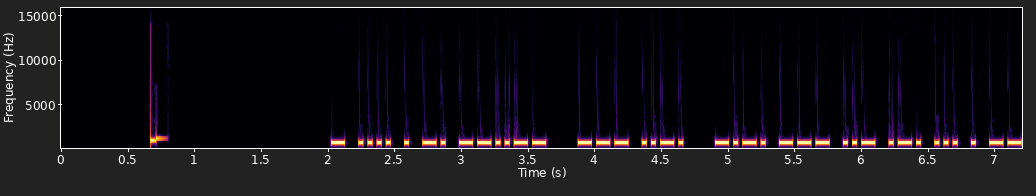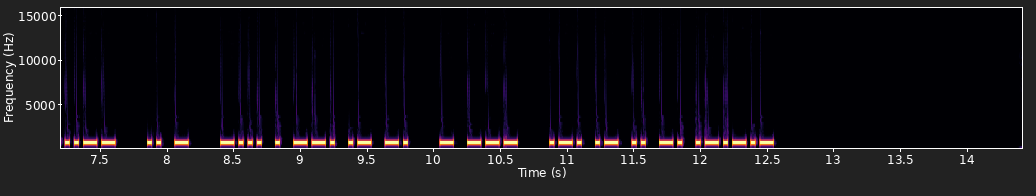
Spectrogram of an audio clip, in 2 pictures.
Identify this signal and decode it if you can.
Morse code, heard as a keyed tone, about 34 wpm, 700 Hz. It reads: THEN, OF COURSE, IT BEGAN TO RAIN.
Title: Sentences from Top 1000 Words - Review Part 1 - 35wpm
